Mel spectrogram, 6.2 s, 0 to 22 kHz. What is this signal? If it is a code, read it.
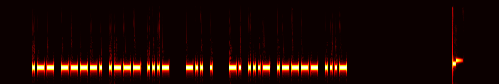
Morse code, heard as a keyed tone, about 40 wpm, 700 Hz. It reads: W9JV DE NV1V
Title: USA Callsign DE Callsign - 4 Characters - 40wpm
